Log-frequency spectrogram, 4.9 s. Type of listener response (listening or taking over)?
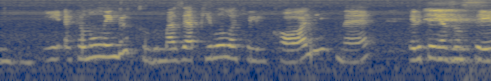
listening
